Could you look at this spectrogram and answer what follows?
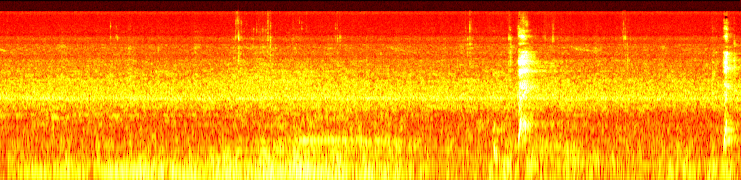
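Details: Two abrupt, short gulping hiccups a few seconds apart over steady background hum, in an adult woman eating very spicy green chili with rice and dal without drinking water.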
